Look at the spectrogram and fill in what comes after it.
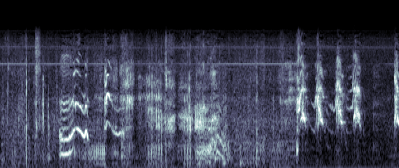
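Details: French Bulldog vocalising: wavering whiny, talking-like moans in the first half, then five short sharp yips spaced about half a second apart near the end.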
